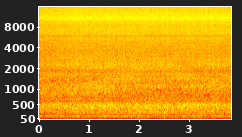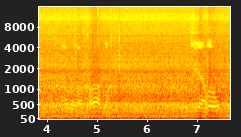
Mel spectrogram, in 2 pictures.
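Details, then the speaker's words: Old oversized Ruud Conquest 80 gas furnace, no-heat call, running after the inducer, hot surface igniter glow and ignition: steady burner roar over an even blower hum, no surging, rumble or clicking; normal operation. "all right there goes the inducer motor then it should glow it should glow in a minute it's glowing then it should fire"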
